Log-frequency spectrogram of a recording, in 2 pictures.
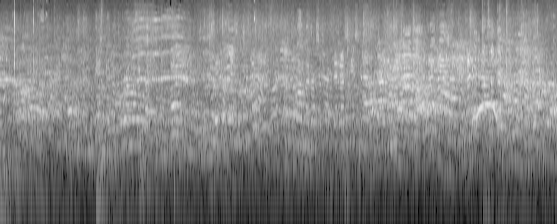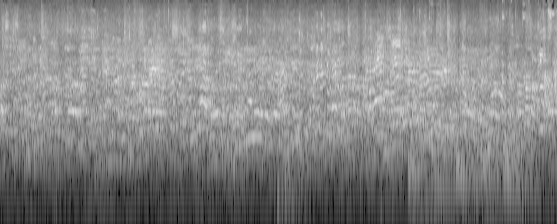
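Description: A crowd of girls and adults chatter and call out all around, outdoors.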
